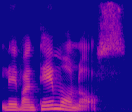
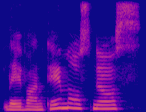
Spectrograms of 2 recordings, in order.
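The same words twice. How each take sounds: First: No s sound comes before the final nos. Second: An s sound comes before the final nos. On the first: The speaker calls it right. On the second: The speaker calls it wrong. "It's not"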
